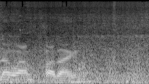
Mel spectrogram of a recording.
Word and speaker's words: Luang Prabang: Apparently you don't pronounce the R. So I'm in Luang Prabang.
